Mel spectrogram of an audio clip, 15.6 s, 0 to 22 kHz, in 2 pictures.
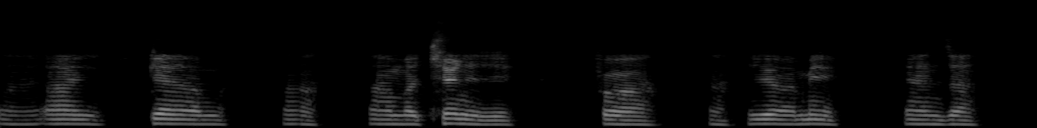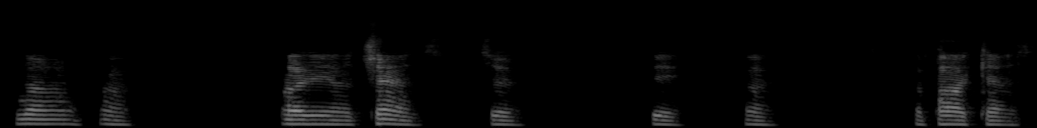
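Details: Young man, three years after a stroke at age 15 from a ruptured arteriovenous malformation that caused a coma; trouble getting words out, not understanding: non-fluent aphasia.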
